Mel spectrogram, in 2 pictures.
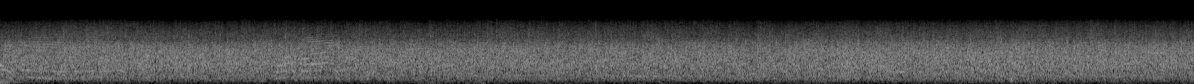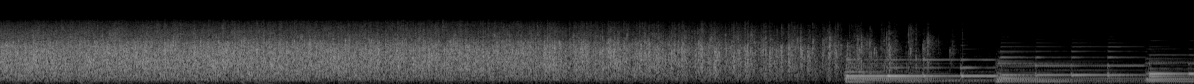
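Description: Studio audience applauding steadily after a song, thinning out near the end as a piano starts playing the introduction of the next song.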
